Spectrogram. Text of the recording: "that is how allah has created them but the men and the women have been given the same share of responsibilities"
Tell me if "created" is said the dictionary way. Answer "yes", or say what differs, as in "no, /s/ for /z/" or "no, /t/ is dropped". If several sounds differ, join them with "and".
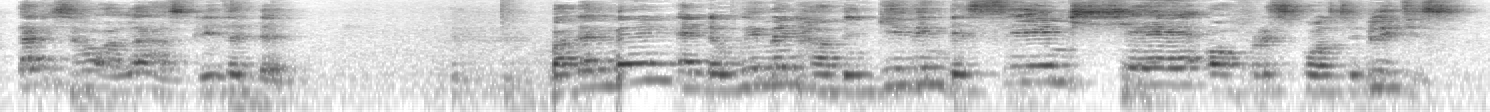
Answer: yes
